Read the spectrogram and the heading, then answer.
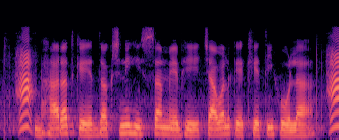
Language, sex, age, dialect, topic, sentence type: Bhojpuri, male, <18, Northern, agriculture, statement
